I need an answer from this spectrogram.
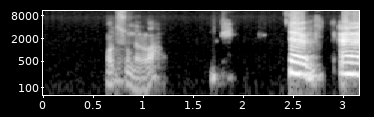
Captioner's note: speaks in foreign language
